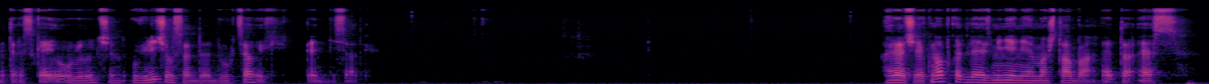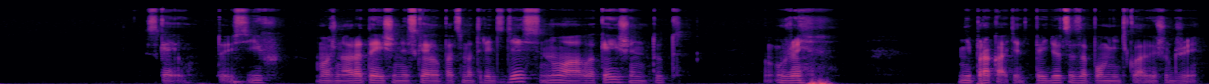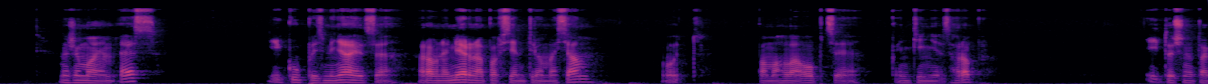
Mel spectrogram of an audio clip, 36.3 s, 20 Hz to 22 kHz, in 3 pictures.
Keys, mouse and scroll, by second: 2.9-4.7 middle drag, 4.7-6.5 drag, 7.5-9.4 middle drag, 25.5 s.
